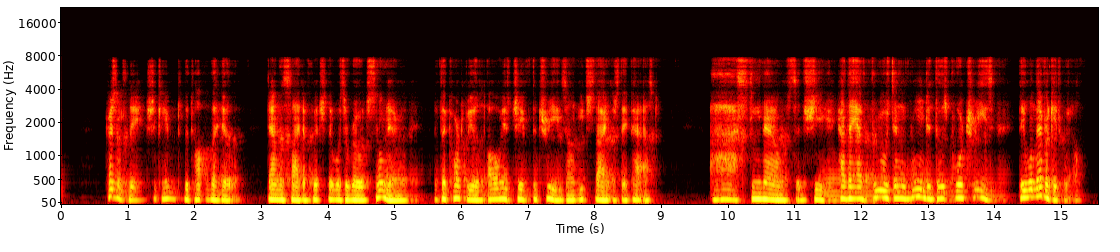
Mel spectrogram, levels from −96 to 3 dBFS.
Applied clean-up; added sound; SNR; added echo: neural mask model DeepFilterNet 3.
